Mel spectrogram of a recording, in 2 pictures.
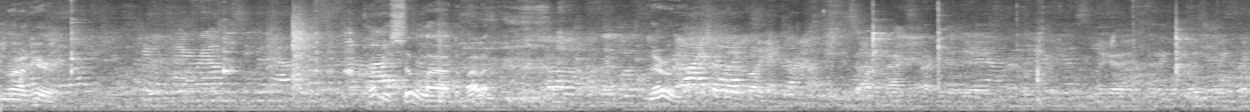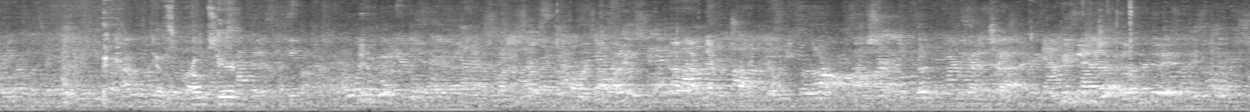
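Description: A knife and fork scrape and clink on a metal plate.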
